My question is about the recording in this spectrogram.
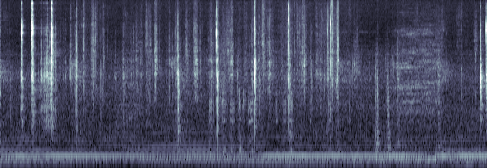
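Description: Scattered small metallic clicks and taps as a clutch slave cylinder and its mounting bolts are fitted by hand to the transmission, over a steady low hum.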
